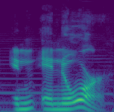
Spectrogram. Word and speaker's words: inure: How do you spell it? INURE. Inure. Innuendo. IN. Living in the Northeast will inure you to cold weather. Inure. Inure. I think it's pronounced inure. Like manure?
